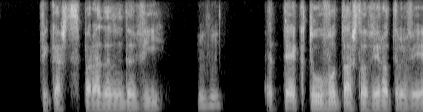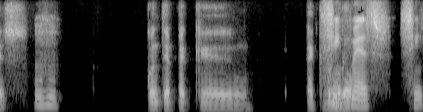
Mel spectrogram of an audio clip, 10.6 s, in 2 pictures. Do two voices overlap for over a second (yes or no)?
no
